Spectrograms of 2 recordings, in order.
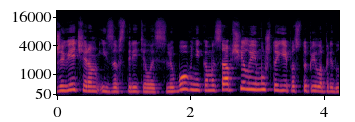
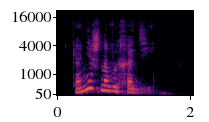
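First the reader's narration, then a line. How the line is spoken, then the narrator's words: Tired. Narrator (Russian): устало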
